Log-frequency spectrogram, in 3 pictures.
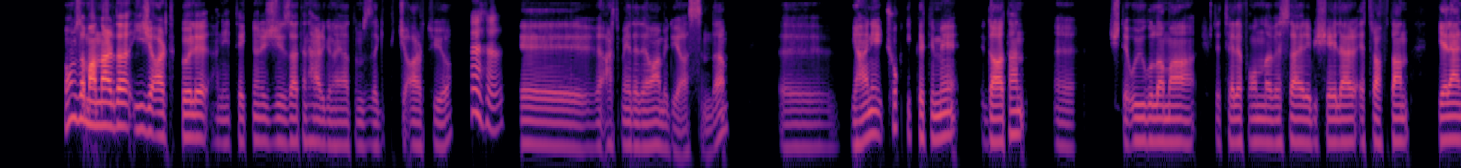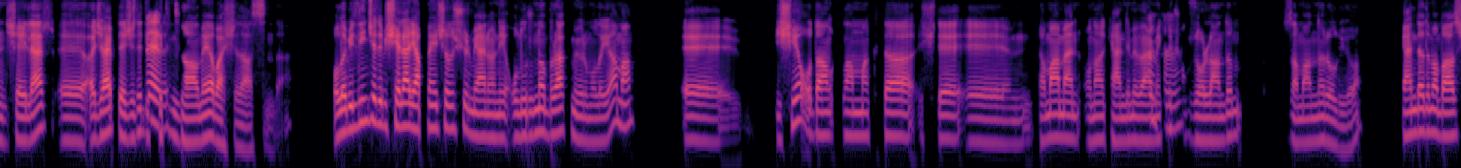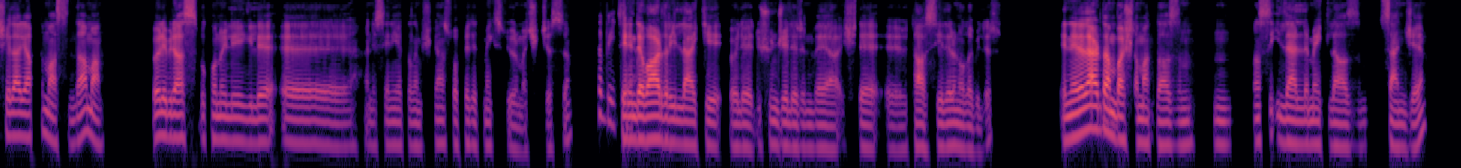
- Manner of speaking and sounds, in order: "odaklanmakta" said as "odağılanmakta"
- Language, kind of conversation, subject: Turkish, advice, Evde film izlerken veya müzik dinlerken teknolojinin dikkatimi dağıtmasını nasıl azaltıp daha rahat edebilirim?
